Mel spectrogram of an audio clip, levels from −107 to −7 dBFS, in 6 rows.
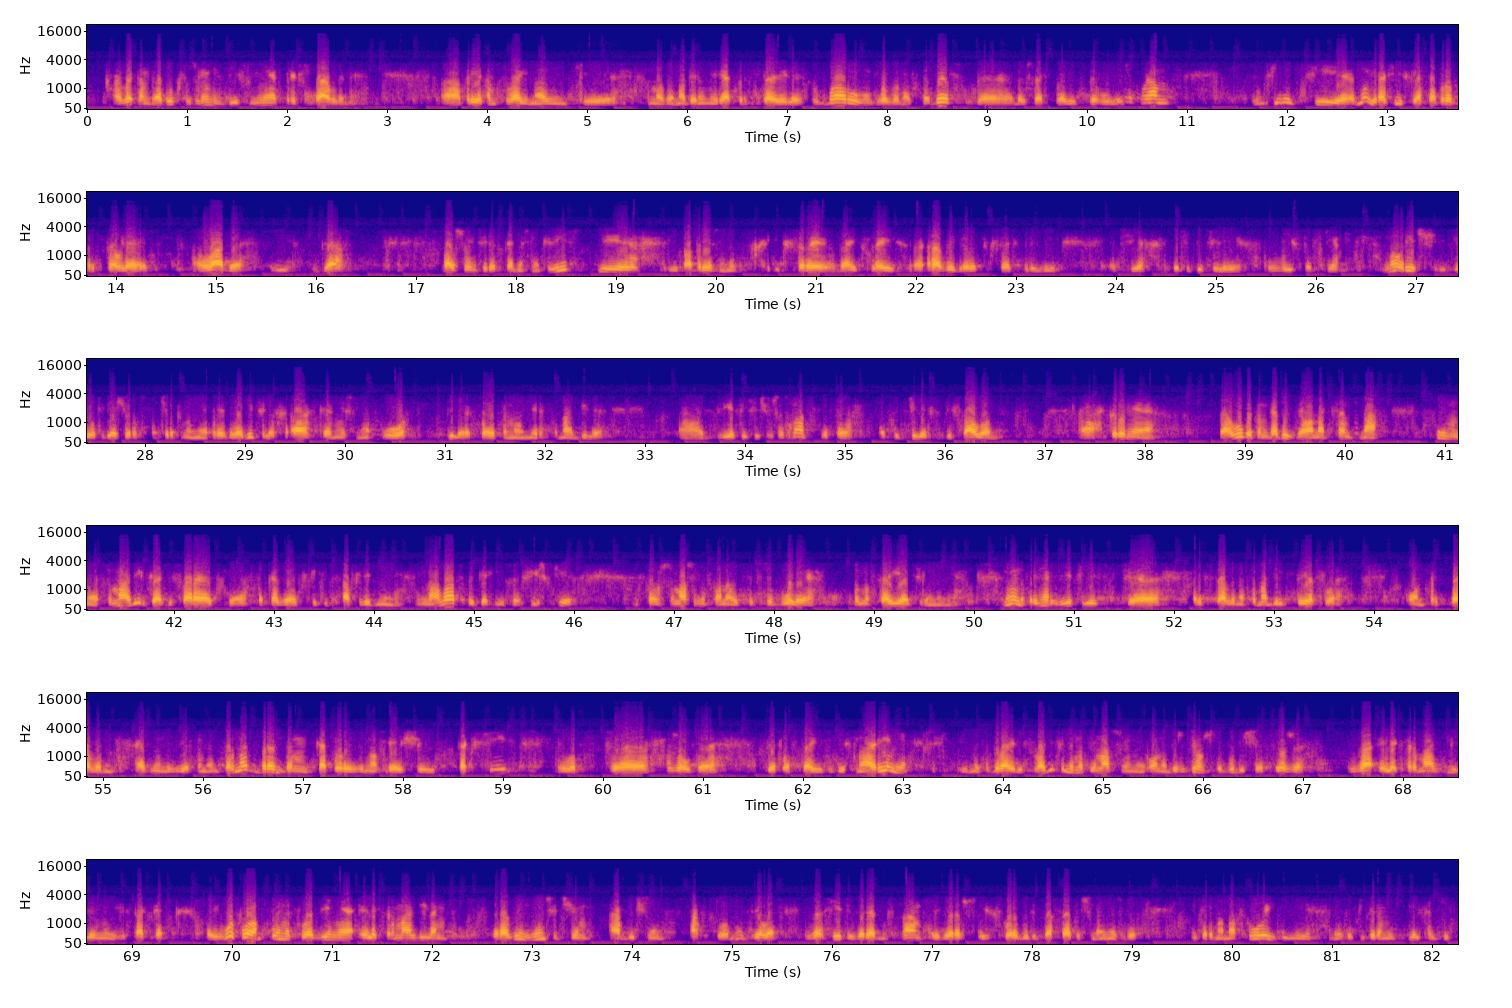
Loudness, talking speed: -31 LUFS, 125 wpm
